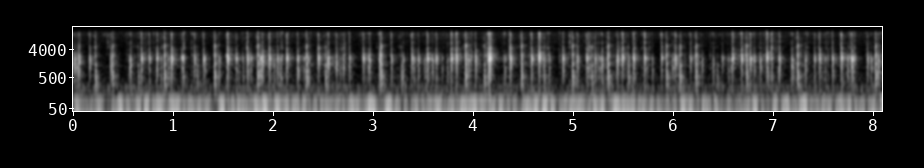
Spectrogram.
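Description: Fingertips type steadily on a Leobog Hi8 75% mechanical keyboard with a green aluminum case and cream PBT plastic keycaps. It makes a fast, continuous run of crisp, bright clacks centered around 2 kHz. Each keystroke cuts off sharply with no ring over a faint low hum.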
